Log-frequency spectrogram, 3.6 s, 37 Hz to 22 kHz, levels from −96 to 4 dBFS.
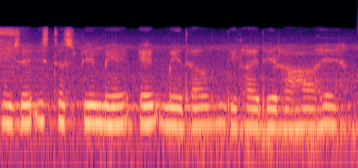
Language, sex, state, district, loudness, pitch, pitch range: Hindi, female, Arunachal Pradesh, Papum Pare, -14 LUFS, 195 Hz, 180-205 Hz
